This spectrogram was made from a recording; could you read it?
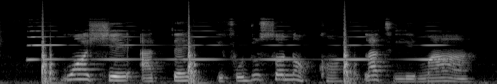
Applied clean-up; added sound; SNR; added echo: none; Hammer + Wind instrument, woodwind instrument; 2 dB; none.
